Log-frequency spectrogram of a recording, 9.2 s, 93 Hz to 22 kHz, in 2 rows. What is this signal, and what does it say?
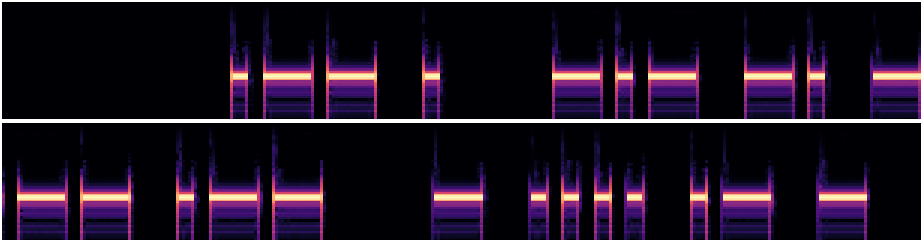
Morse code, heard as a keyed tone, about 15 wpm, 700 Hz. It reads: WE KNOW THAT
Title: Sentences from Top 1100 Words 15wpm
